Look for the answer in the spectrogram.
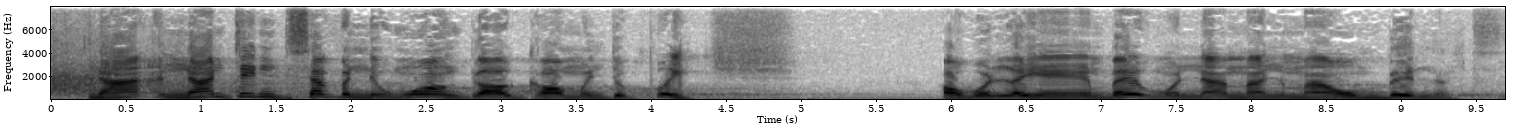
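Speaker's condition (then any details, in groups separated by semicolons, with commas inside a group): Cerebral palsy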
